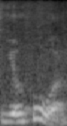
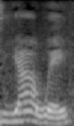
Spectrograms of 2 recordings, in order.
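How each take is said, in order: First: The middle has an added oo sound. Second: The middle has a plain w sound. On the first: The speaker calls it right. "The U makes the oo sound" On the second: The speaker calls it wrong. "people pronounce it Yahweh"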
